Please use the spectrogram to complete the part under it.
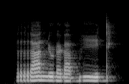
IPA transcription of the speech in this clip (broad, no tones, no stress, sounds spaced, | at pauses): r a n ʉ ɽ ɐ ɽ a b i d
